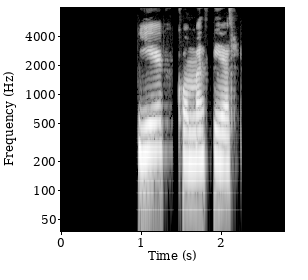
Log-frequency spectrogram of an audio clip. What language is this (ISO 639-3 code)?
isl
